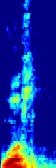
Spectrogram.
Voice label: what, british bloke; questions

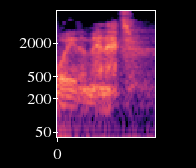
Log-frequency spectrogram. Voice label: "wait a minute", male; Voice

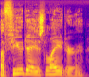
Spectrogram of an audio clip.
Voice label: few days later announcer

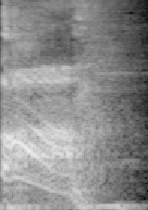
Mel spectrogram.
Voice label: "uh" rage; ooh ahh; uh um

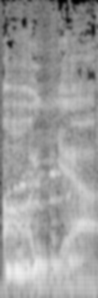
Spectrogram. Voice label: "ah yeah", voice; organ

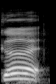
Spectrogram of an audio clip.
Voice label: "good" drag, Voice; expletives

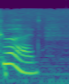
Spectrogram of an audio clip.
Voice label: "good" girl, expletives

